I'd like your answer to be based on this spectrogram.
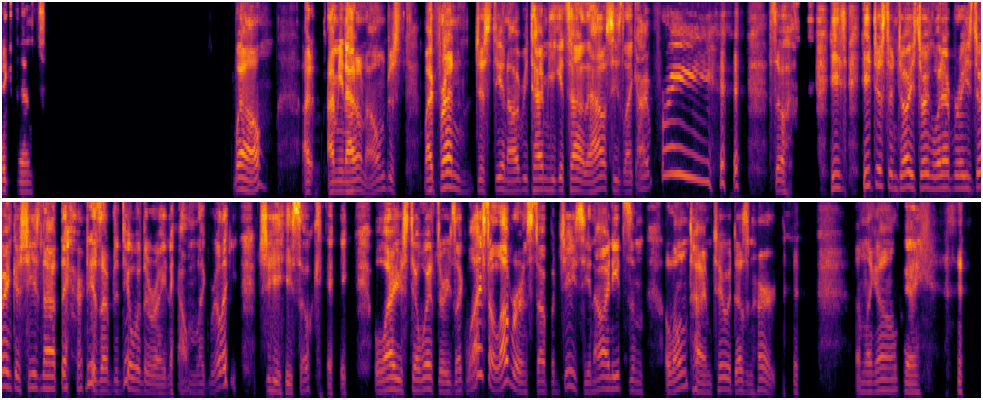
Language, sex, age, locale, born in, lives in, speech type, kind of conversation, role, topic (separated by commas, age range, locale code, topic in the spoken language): English, male, 40-44, en-US, United States, United States, conversation, podcast, guest, In what ways has technology influenced our ability to connect with others?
